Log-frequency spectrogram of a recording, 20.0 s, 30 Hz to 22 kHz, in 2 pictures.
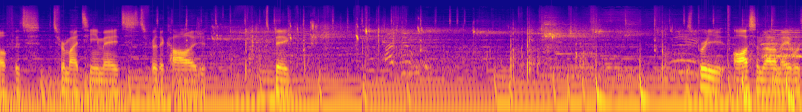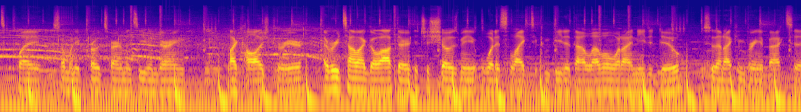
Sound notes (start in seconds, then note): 4.8 shoes squeaking on court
